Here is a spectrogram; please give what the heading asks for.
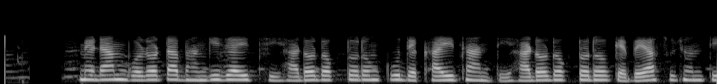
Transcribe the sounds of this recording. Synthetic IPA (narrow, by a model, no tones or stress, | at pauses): meɖamɡoɖoʈabʱaŋɡid͡ʑajt͡ɕʰiɦaɖoɖɔk̚ʈɔɾɔŋkud̪ekʰajt̪ʰant̪iɦaɖoɖɔkʈɔɾokebeasut͡ʃʰɔnt̪i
